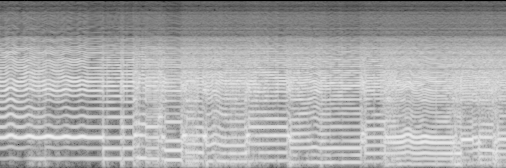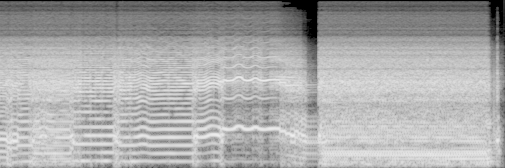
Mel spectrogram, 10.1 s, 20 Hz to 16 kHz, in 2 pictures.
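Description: High-gain distorted eight-string electric guitar through an Axe FX III's Soldano SLO-100 lead model, boosted by a TS808 overdrive model set with gain at zero and level at ten. It plays a run of picked notes with wide vibrato, then a held chord that rings out and is cut off suddenly at the end.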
